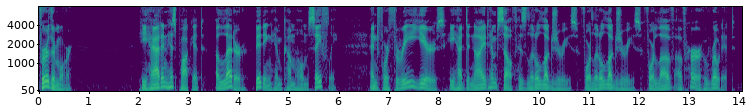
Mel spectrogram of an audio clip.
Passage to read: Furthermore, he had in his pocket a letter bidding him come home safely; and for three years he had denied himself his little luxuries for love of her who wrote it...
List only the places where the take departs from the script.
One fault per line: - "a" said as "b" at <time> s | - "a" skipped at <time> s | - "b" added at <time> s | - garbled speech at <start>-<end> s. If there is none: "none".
- "little luxuries for" added at 11.0 s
